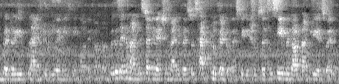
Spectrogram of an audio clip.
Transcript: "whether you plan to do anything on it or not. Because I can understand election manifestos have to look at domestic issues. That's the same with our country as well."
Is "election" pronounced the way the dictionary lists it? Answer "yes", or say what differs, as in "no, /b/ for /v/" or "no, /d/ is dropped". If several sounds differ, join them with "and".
yes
